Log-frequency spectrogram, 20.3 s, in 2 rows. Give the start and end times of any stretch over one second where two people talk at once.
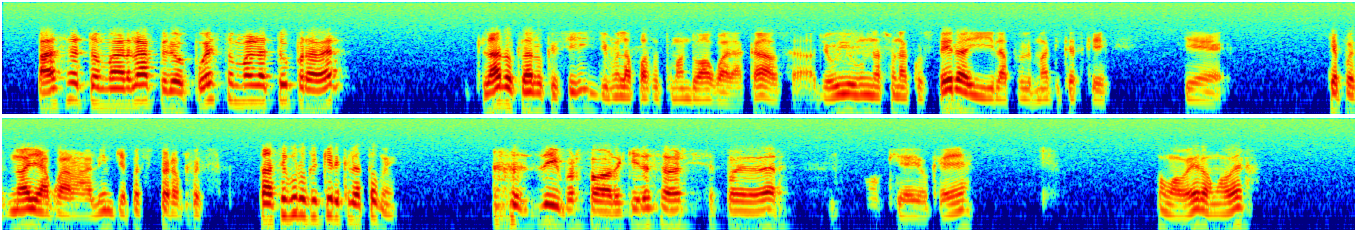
none

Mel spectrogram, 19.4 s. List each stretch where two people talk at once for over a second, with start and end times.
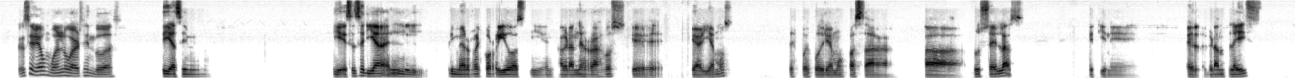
none

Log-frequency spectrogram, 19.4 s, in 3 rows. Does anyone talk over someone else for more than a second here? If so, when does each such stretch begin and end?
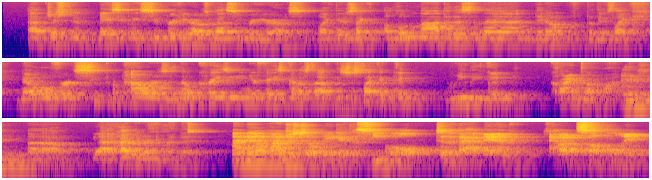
none

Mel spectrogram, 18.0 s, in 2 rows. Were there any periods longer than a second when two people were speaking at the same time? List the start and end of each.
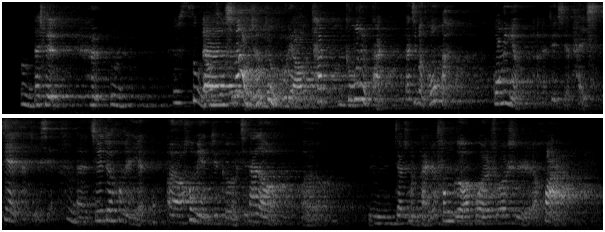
3.0-4.3

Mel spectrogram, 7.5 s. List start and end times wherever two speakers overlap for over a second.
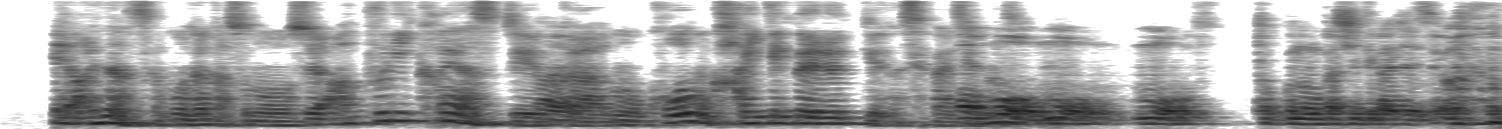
none

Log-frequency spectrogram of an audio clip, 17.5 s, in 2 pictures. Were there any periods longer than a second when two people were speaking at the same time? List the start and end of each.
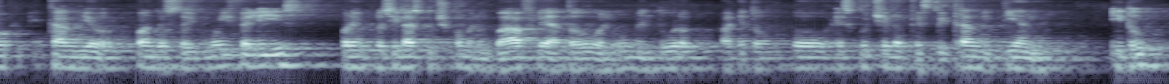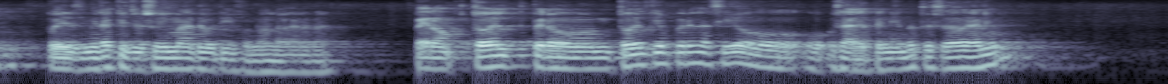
none

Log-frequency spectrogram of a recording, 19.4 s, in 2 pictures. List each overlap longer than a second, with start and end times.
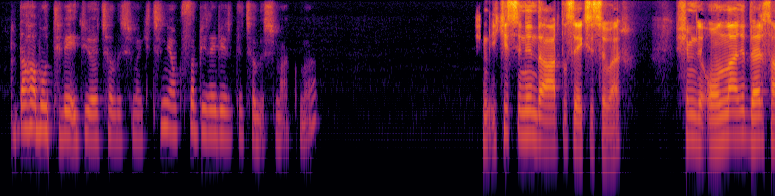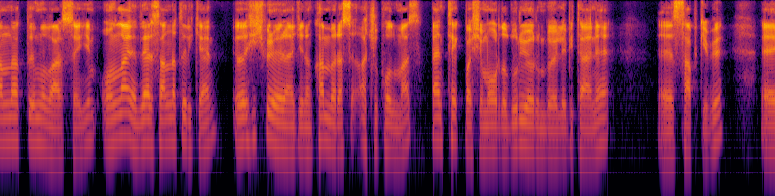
none

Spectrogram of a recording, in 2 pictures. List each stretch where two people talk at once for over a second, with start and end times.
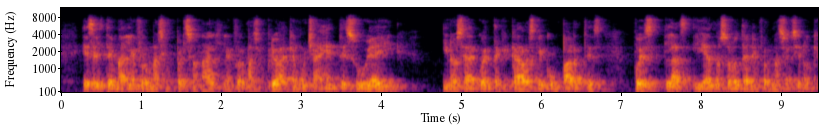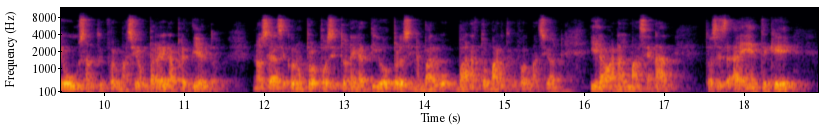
none

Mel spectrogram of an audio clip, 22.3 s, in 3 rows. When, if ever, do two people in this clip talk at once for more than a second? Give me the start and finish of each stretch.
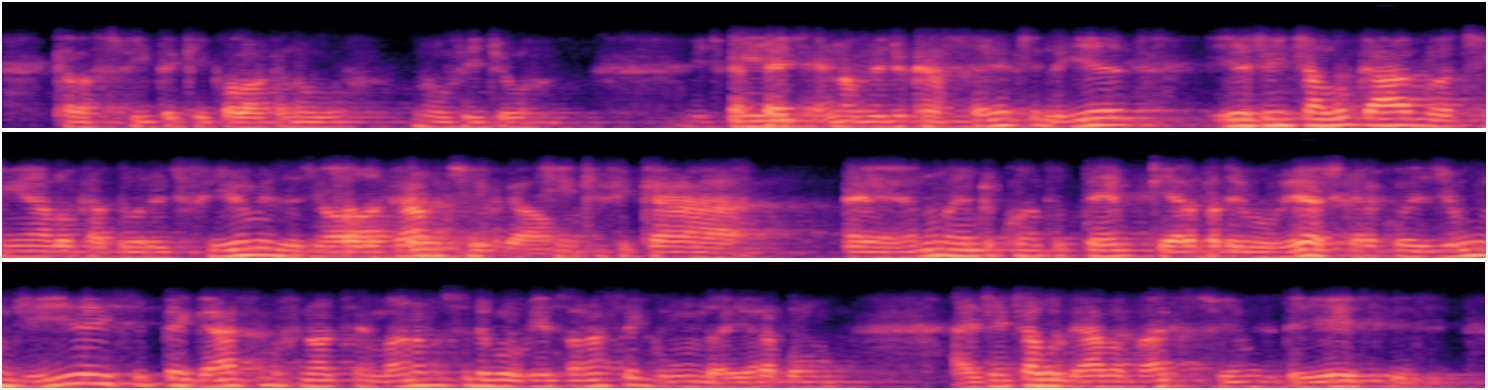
9.0-10.2

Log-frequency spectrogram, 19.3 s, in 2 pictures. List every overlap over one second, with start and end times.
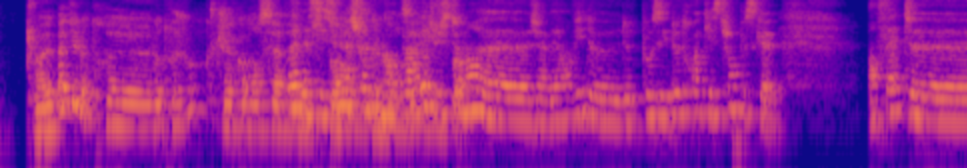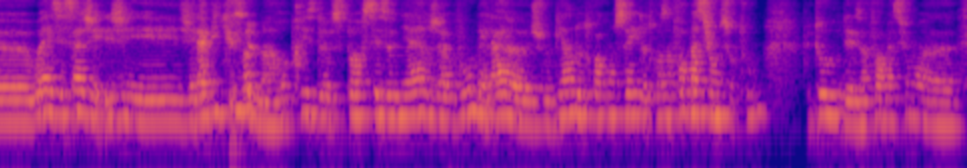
2.9-4.7

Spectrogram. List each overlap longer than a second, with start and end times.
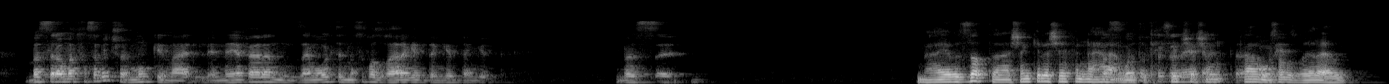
11.0-12.9

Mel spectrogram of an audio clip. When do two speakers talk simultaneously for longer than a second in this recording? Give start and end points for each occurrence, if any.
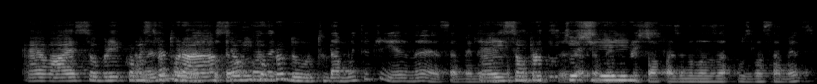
1.3-2.8, 4.8-6.3

